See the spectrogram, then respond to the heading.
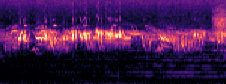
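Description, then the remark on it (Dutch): Small birds chirp and twitter on a Sunday morning in a busy, continuous chorus, with overlapping high-pitched calls at a steady moderate loudness and no voices. “Dit is, kijk, vogeltjes.”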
